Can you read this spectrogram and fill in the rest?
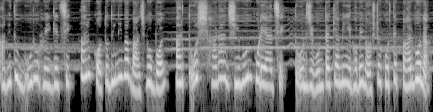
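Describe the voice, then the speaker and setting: A woman voicing a kindly old mother cow in a cartoon, husky, tender and self-sacrificing. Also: on the high side, normal speed, few pauses, mellow, faint music behind, close to an everyday voice. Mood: pleading, tender. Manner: tender, pleading.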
